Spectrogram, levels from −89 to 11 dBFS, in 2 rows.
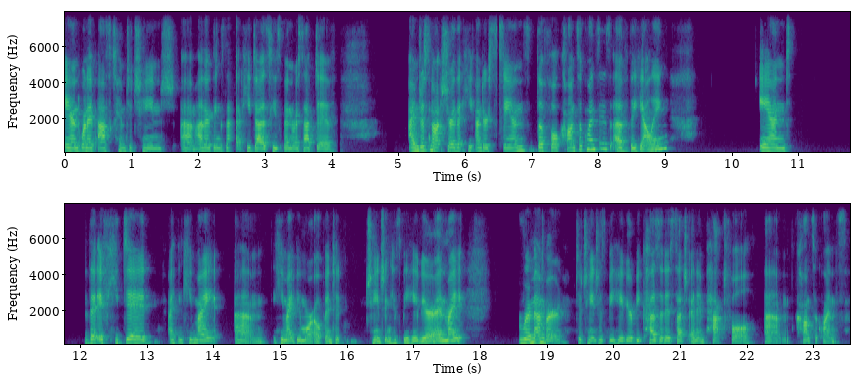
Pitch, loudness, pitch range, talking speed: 175 Hz, -18 LUFS, 165-195 Hz, 160 wpm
